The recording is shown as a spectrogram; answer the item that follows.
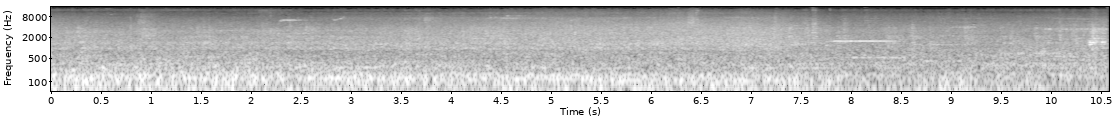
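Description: Steady low rumble and wind noise inside a moving cable car cabin, with no distinct events.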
